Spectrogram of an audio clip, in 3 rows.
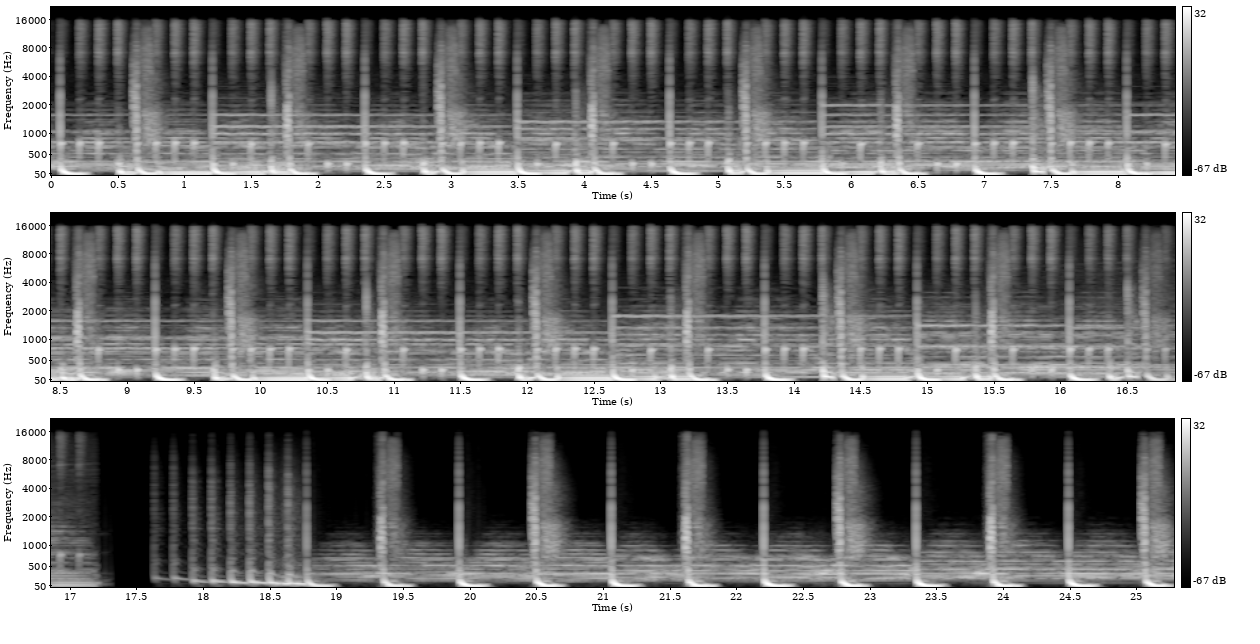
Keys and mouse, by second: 0.2 click, 5.5 click, 7.5 right click, 9.5 click, 11.9 click, 14.0 click.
